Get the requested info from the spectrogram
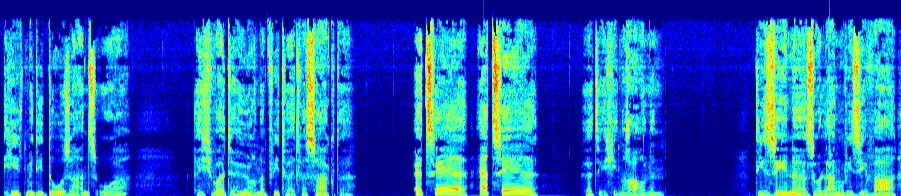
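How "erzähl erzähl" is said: high, eager calls; excited urging. A narrator's reading. Vito hungry for news down the line, excited urging. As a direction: beg eagerly for more, voice up. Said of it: "die Aufregung in Vitos Stimme".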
